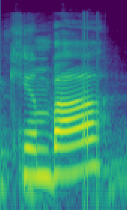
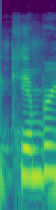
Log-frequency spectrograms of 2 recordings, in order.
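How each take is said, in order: First: "Kimba" with an open "ah" ending, loud; R dropped. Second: Said in the usual way. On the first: Shown as a demonstration. Vlogger checks how a viewer says Kimber, R dropped to "Kimba". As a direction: say "Kimba" with no final R, questioning. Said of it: "you'd say Kimba?". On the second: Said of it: "you wouldn't say Kimber".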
